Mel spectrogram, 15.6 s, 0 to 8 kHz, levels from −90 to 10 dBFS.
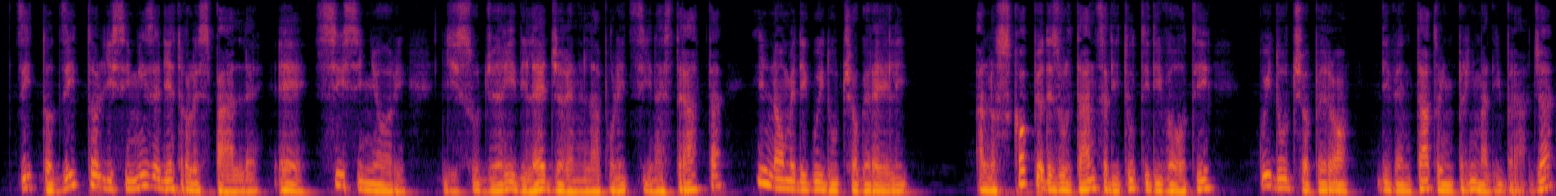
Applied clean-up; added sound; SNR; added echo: none; none; none; reverberation time 0.2 s.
